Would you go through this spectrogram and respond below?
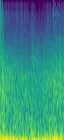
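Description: Pulsar cannons fire in Beyond All Reason, a dense rumbling barrage of overlapping booms and bursts that stays loud and continuous throughout.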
